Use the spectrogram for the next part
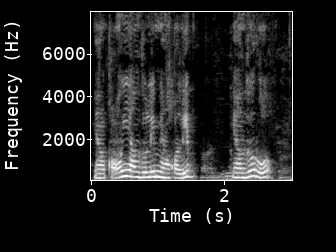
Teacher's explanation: bunyi nun terpengaruh oleh bunyi setelahnya atau huruf setelahnya, yakni huruf dhal, qaf, dan zal. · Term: alofon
